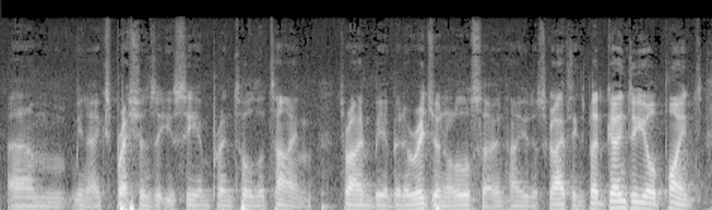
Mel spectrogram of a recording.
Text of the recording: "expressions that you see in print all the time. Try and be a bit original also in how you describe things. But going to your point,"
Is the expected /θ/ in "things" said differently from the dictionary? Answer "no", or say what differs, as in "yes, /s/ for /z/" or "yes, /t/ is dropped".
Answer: no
